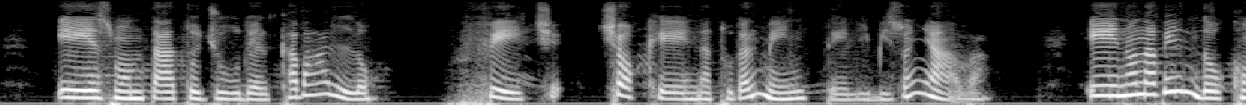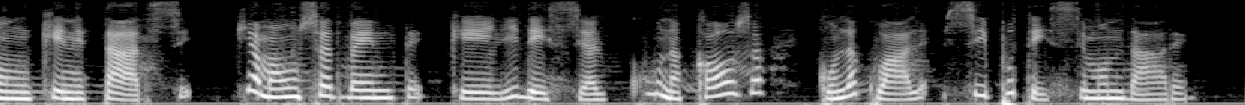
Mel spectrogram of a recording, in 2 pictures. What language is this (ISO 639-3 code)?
ita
